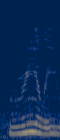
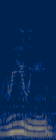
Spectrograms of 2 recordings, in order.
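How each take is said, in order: Both takes have the same delivery.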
